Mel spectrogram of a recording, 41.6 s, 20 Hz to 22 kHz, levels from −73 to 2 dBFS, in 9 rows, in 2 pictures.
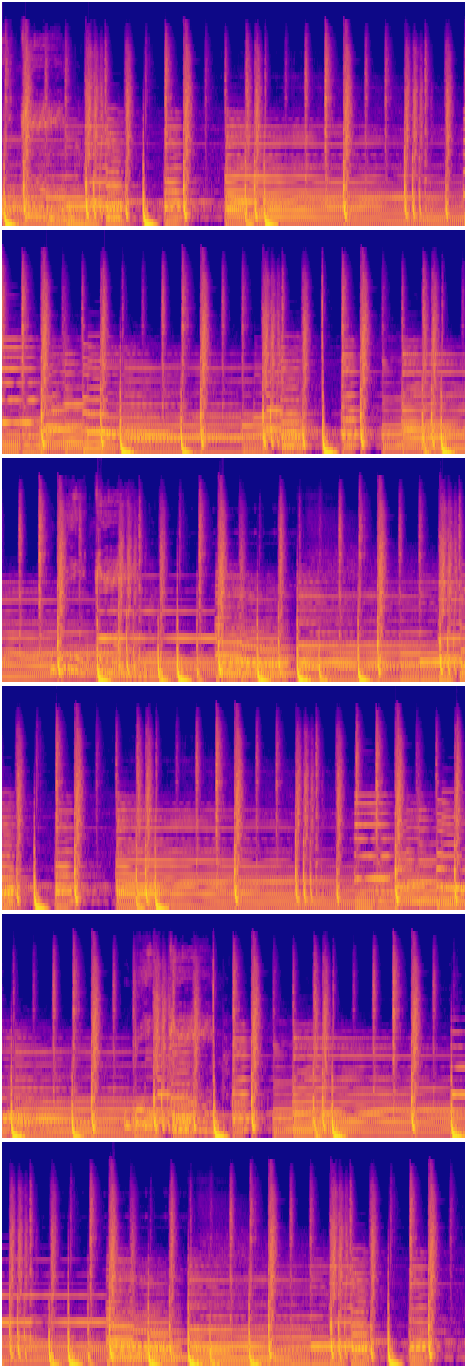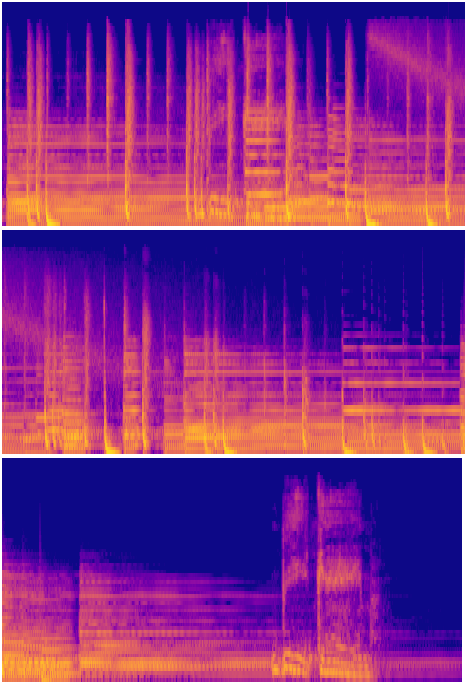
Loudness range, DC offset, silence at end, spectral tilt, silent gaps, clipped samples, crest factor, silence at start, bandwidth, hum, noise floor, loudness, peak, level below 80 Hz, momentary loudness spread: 4 LU; under 0.1%; 0.85 s; -5 dB/octave; none; under 0.1%; 12 dB; 0 s; 17 kHz; none; -41 dBFS; -14 LUFS; 0 dBFS; -20 dBFS; 7 LU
